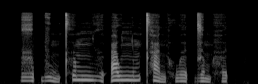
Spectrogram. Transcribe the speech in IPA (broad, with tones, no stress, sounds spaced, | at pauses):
ɣ ə˨˩ p̚ v u˧˩ m t̪ʰ ə˧ m ɲ ɨ̤˨˩ ə̯ ʔ a˧ w ɲ ə˨˦ m t̪ʰ a˧˩ n h w əː˨˩ t̚ z ə˧˩ m h ə˨˩ t̚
